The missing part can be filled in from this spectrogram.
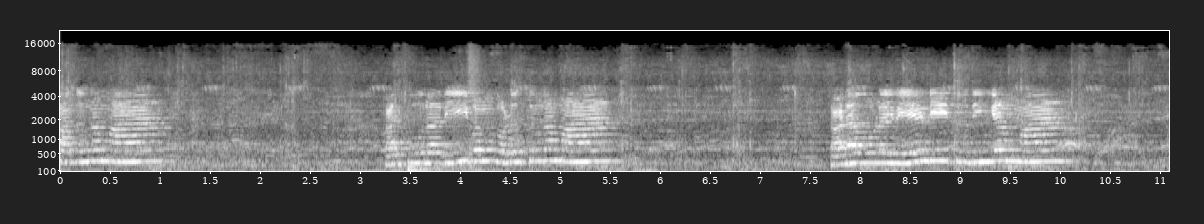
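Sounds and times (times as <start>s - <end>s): rhythmic hand claps: 5.5s - 11.0s.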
